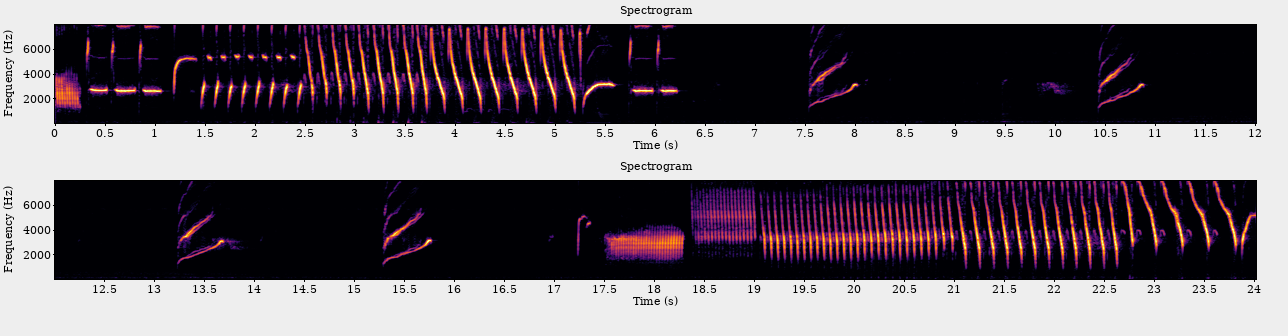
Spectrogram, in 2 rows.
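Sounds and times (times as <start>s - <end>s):
canary singing vigorously with full repertoire: 0.0s - 6.3s, 9.5s - 11.0s, 13.2s - 14.1s, 17.2s - 24.0s.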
